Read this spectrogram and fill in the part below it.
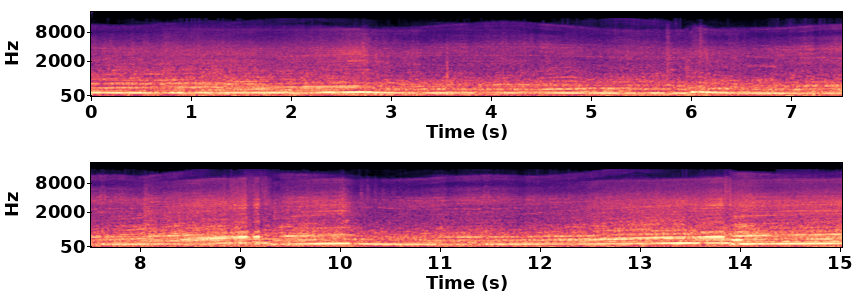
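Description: A racing car engine roars at high revs, its pitch dipping briefly at each gear change.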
